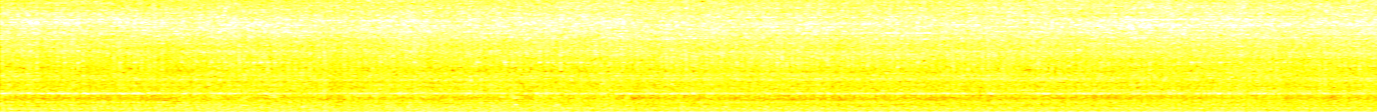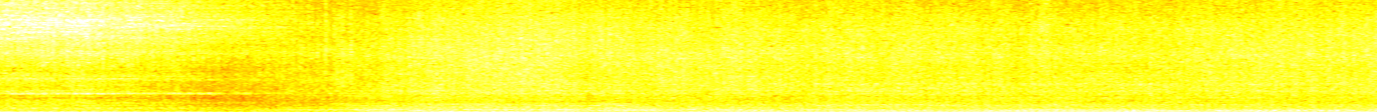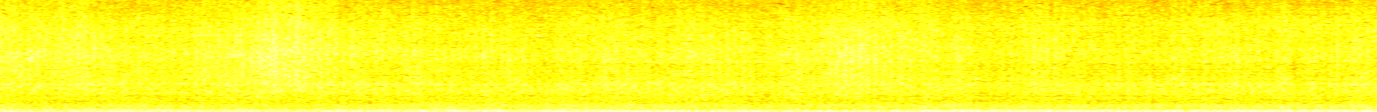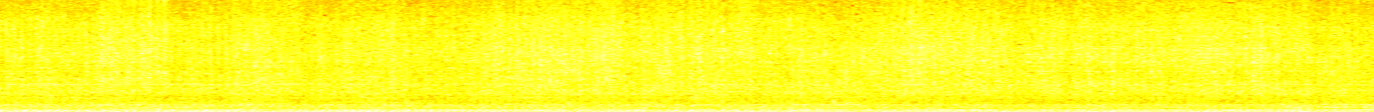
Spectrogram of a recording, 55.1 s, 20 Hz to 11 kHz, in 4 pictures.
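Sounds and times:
diesel locomotive engine running: 0:00.0 - 0:55.0
rail noise: 0:00.0 - 0:55.0.

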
